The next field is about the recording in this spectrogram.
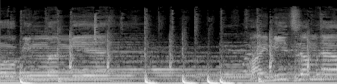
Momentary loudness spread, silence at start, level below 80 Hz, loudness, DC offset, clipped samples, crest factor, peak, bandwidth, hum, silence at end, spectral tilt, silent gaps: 4 LU; 0 s; -12 dBFS; -13 LUFS; under 0.1%; under 0.1%; 10 dB; 0 dBFS; 14 kHz; none; 0 s; -6 dB/octave; none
